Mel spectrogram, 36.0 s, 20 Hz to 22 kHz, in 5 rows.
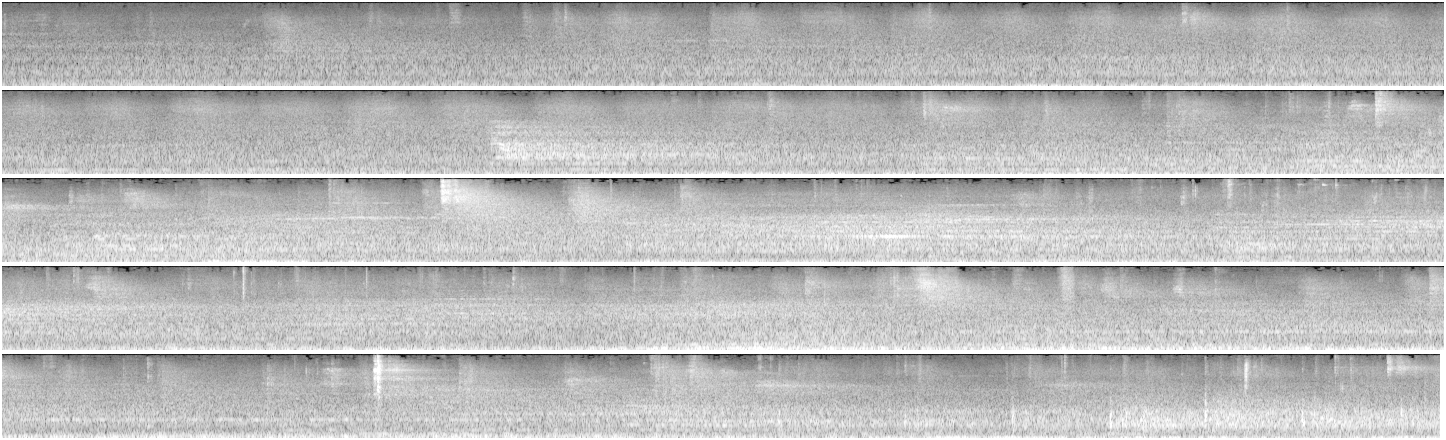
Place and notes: Berlin, Wannsee, S-bahn - station hall ambience
Berlin, S-Bahn station Wannsee, Saturday afternoon, station hall echos and ambience
(Sony PCM D50, DPA4060)
Berlin, Germany, 6 December 2014, 13:30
